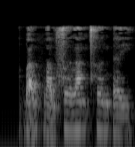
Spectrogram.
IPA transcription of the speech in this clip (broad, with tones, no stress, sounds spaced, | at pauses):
ɓ a̰˧˥ w h w a̰˧˨ w f əː˧ l a˧ n t̪ʰ əː˧ n ʔ ɛ˧ j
